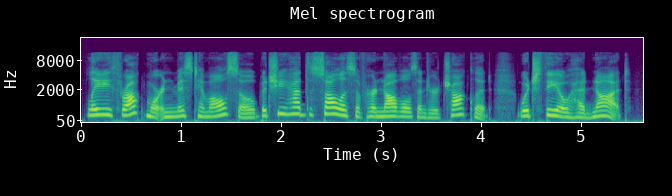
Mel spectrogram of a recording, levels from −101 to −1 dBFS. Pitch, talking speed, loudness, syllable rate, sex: 215 Hz, 215 wpm, -20 LUFS, 6.0 syllables/s, female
